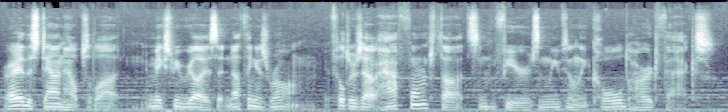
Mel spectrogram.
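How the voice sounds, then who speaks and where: A man with a fairly low voice narrates a horror story for bedtime listening. He reads in the first person like a home-made audiobook, now and then tripping on a word. Faint music plays behind him. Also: moderate pace, hardly any pauses.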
